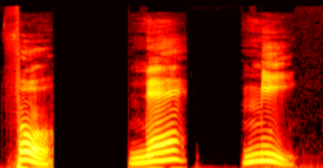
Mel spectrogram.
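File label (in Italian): "fonemi", italiano; fo ˈnɛmi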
